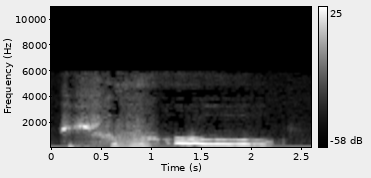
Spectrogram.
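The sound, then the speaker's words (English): A voice mimics eerie whistling wind: a short rising wail, then a wavering moan, and finally a long steady hooting tone that fades out after about two seconds. “Because the wind was actually spooky, whistling.”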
